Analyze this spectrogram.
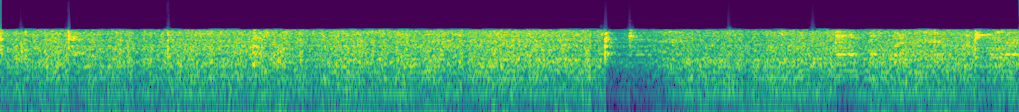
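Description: Shredded cauliflower and vegetables sizzling in a hot cast iron skillet, with a metal spatula stirring and scraping the pan and a few light clicks of the utensil on the iron.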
